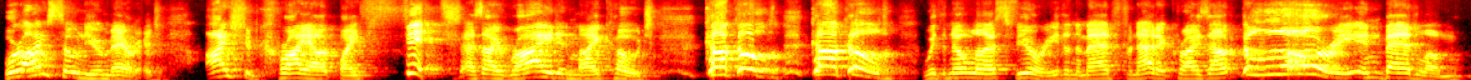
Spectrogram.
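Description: A young, witty gentleman of a Restoration comedy, acted by a man. His voice sits a little high. He speaks in ornate, mock-earnest lines with a snarky edge. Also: big pitch swings, a little slow, exaggerated voice. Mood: mock fervour. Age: young adult. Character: witty, snarky gentleman friend of a London rake. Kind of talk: stage acting in a Restoration comedy over video call. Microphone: video call.

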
